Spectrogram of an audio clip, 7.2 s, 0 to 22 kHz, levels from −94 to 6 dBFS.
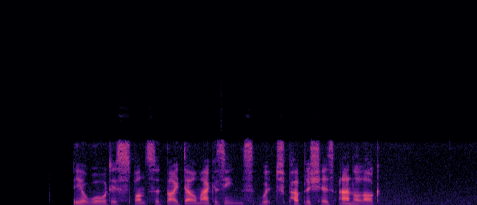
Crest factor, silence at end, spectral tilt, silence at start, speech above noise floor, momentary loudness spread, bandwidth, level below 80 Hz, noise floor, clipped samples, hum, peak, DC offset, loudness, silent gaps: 26 dB; 1.5 s; -1 dB/octave; 1.1 s; 35 dB; 12 LU; 10 kHz; -86 dBFS; -74 dBFS; under 0.1%; none; -14 dBFS; under 0.1%; -38 LUFS; none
